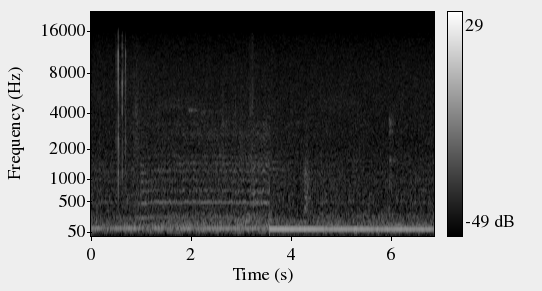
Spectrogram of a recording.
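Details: A western honey bee visiting snowdrop flowers gives a steady, low droning buzz that holds an even pitch.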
